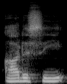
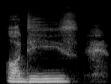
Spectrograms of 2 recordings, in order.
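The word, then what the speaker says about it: Audeze: um by the way it's odyssey a-u-d-e-z as opposed to audis or a variety of other pronunciations it's a play on thank you on on odyssey the word you you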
